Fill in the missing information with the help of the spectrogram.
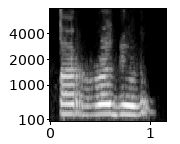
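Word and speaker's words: الرجل: Rojulun. Jadi apa? Rojulun. Arrojulu. Arrojulu. Pakai tasdid rnya.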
